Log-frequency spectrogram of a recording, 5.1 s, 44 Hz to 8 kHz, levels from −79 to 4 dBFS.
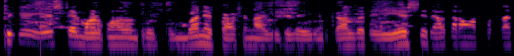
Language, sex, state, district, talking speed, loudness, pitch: Kannada, male, Karnataka, Raichur, 150 wpm, -33 LUFS, 125 Hz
